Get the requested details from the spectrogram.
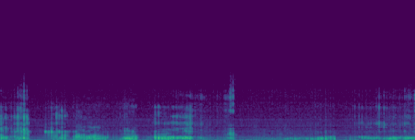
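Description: Long acrylic nails scratch a hollow, brown, textured leather-covered tubular glasses case held in both hands. The result is a series of soft, rasping scratch bursts with a hollow midrange tone, plus occasional bright, sharp clicks from the nail tips.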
